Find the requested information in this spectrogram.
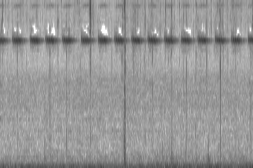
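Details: Crickets chirping at night in a forest by a campfire, a regular high-pitched pulse roughly three per second, punctuated by a few loud fire pops and a steady low rumble.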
